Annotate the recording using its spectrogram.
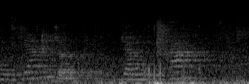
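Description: Faint, indistinct speech from someone away from the microphone, with a single sharp knock about one and a half seconds in.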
